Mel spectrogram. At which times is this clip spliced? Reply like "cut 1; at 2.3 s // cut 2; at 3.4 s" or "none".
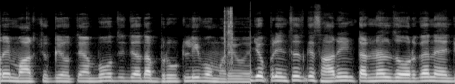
cut 1; at 2.5 s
